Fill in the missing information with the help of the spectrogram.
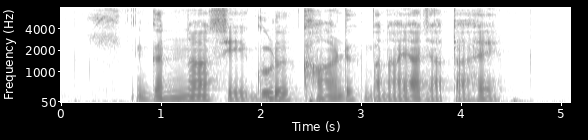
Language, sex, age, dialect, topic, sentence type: Hindi, male, 31-35, Marwari Dhudhari, agriculture, statement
